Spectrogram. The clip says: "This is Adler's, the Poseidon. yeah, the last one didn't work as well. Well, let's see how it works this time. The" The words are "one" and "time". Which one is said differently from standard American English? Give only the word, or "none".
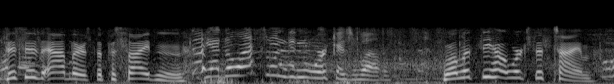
none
